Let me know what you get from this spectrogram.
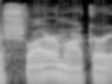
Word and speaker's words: Schleiermacher: But it's interesting that the personal relationship with Jesus thing goes all the way back to Schleiermacher in the 1700s.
